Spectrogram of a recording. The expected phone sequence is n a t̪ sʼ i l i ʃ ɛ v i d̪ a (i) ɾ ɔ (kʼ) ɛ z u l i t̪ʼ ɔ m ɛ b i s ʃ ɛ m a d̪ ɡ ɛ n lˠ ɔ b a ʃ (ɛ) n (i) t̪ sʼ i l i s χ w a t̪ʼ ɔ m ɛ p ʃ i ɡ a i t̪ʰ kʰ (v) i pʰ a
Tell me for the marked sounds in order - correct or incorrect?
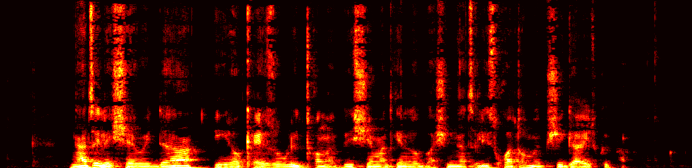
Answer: correct, correct, incorrect, incorrect, incorrect

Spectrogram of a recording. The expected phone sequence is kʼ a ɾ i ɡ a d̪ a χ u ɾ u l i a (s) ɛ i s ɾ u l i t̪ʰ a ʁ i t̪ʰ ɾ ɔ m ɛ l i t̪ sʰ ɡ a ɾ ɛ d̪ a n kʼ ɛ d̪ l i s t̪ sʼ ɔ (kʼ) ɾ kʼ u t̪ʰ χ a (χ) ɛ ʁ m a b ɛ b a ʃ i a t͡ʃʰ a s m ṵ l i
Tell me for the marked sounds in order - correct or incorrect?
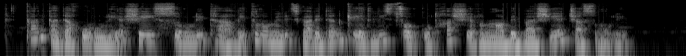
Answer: incorrect, incorrect, incorrect

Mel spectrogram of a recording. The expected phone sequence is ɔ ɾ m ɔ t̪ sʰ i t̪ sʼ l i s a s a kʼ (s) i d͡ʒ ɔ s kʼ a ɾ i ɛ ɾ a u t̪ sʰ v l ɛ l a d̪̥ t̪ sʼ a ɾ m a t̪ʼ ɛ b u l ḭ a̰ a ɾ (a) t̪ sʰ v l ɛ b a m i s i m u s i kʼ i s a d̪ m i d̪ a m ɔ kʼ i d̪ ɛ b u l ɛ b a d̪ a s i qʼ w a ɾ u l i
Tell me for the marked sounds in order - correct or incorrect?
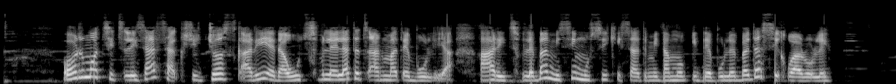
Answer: incorrect, incorrect

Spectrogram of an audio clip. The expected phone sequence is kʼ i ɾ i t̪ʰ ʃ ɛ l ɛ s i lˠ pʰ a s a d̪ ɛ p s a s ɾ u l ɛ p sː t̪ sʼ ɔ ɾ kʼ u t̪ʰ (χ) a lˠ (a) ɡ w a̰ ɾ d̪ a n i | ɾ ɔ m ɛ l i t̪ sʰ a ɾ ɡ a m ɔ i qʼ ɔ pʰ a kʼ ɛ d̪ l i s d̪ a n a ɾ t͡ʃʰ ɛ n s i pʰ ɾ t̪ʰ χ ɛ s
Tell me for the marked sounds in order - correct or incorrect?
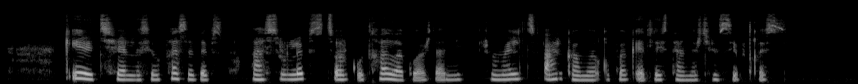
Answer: correct, correct

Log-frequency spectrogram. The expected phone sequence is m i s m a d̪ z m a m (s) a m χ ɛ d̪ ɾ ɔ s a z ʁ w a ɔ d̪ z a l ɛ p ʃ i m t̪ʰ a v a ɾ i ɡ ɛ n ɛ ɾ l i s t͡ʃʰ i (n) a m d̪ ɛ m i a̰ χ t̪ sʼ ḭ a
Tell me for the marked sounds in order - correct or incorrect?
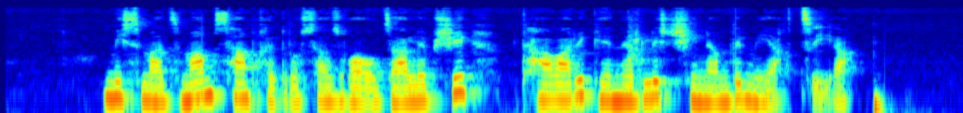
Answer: correct, correct

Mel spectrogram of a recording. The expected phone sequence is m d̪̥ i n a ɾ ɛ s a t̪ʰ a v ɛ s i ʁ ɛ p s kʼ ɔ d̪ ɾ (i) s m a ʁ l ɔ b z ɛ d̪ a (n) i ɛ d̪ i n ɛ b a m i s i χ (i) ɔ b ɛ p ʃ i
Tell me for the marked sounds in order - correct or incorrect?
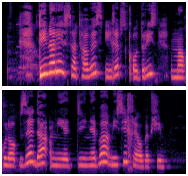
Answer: correct, incorrect, incorrect

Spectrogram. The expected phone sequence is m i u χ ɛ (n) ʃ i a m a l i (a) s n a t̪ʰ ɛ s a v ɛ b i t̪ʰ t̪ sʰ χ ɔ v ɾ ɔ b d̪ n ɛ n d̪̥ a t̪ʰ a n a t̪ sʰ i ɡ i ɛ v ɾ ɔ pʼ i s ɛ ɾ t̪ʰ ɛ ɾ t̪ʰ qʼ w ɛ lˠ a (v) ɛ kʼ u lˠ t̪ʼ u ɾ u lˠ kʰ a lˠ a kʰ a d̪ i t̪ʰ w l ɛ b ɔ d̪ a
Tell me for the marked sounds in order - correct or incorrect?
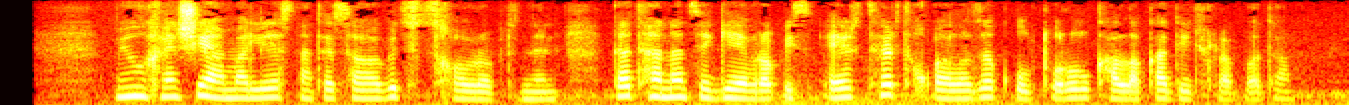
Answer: correct, correct, incorrect

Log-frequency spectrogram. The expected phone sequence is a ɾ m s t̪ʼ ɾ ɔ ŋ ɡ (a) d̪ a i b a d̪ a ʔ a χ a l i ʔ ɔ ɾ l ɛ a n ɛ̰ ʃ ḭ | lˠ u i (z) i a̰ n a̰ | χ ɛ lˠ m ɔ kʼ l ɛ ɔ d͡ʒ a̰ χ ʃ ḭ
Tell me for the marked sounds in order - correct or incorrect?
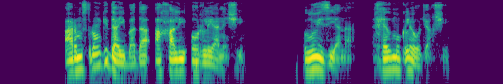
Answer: incorrect, correct

